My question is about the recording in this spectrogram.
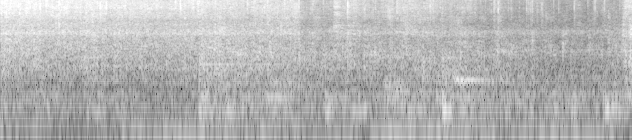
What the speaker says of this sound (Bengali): ছোলা দিয়ে আমি ভালোভাবে একটু ভেজে নিব কয়েক মিনিট।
